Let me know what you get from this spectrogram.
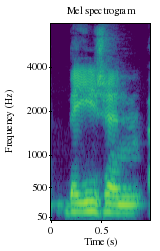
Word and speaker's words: Bayesian: But you also kind of differentiate Recast a little bit, talking about kind of Bayesian, sorry if I'm pronouncing that correctly. – You nailed it.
